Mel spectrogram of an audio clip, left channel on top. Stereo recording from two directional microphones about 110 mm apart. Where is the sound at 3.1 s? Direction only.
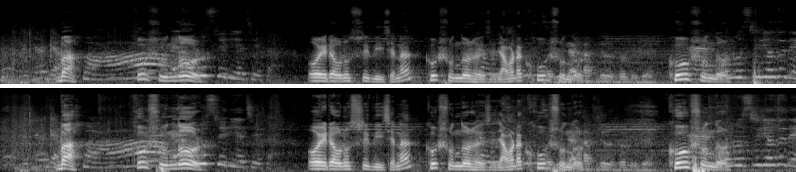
50° right (ahead or behind).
